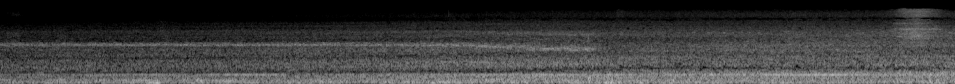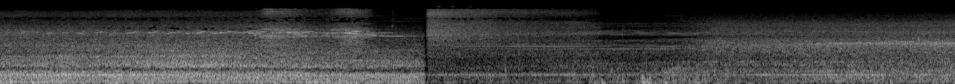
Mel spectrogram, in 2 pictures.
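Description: Electric multiple-unit commuter train pulling into a station: its running whine falls in pitch as it slows, and high-pitched wheel and brake squeal comes through around the middle. About fourteen seconds in the sound drops sharply, leaving a quieter steady hum.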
